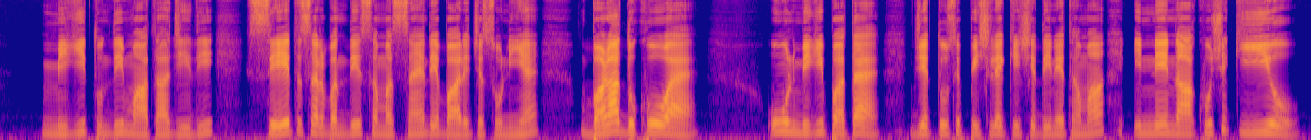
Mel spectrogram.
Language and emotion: Dogri, sad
